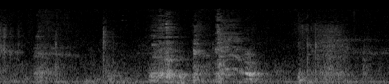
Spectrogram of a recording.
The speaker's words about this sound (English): I'm fearful to cough. If I cough and it comes out really loud, I'm really sorry.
